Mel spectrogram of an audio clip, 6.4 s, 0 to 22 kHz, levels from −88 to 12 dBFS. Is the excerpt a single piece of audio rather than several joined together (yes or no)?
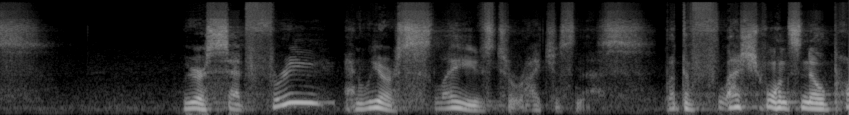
no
